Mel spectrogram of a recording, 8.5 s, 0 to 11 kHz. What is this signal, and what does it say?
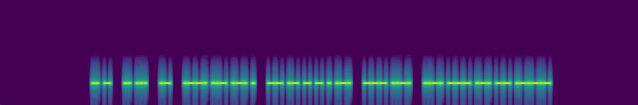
Morse code, heard as a keyed tone, about 44 wpm, 700 Hz. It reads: IT IS A PURE MATTER OF FORM.
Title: Sentences from Top 1500 Words 45wpm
